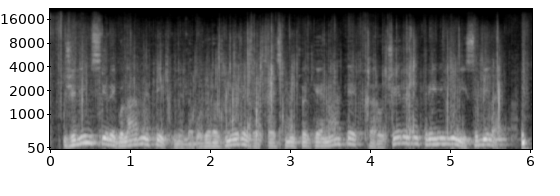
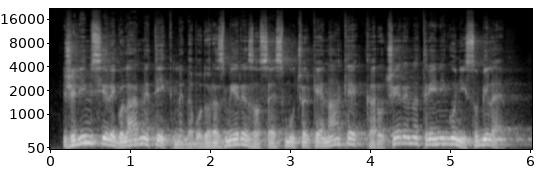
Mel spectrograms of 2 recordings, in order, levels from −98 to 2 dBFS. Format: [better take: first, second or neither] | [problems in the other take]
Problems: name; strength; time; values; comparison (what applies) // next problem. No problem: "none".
second | noise reduction (neural mask model RNNoise)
